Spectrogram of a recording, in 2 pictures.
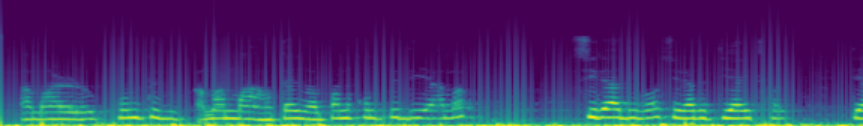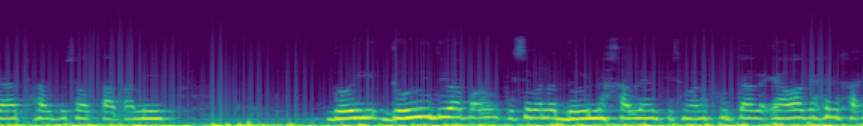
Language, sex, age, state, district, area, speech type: Assamese, male, 30-45, Assam, Morigaon, rural, spontaneous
